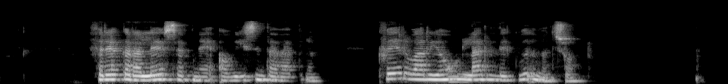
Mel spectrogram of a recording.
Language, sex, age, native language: Icelandic, female, 40-49, Icelandic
